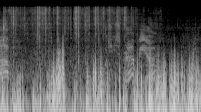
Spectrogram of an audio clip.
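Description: Men's voices calling out on an open fishing boat, over a steady low rumble of strong wind on the microphone.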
